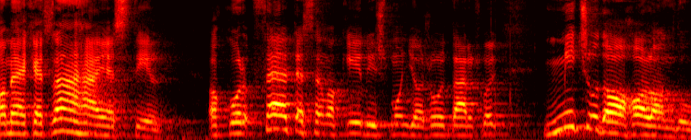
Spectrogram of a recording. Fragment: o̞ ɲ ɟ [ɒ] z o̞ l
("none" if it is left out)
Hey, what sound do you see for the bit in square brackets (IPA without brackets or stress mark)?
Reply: ɒː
